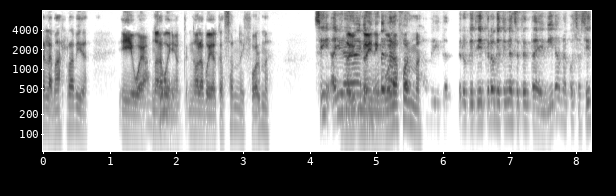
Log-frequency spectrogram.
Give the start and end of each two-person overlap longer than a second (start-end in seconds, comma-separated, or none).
4.4-5.8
